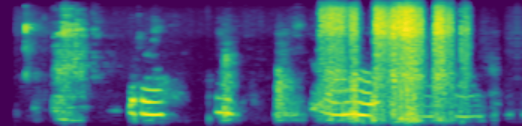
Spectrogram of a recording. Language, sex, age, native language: Icelandic, female, 8, Icelandic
